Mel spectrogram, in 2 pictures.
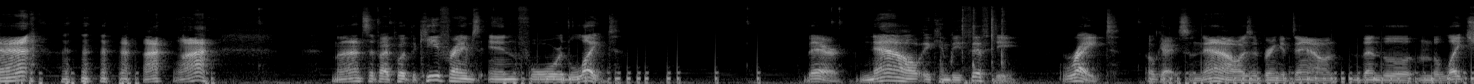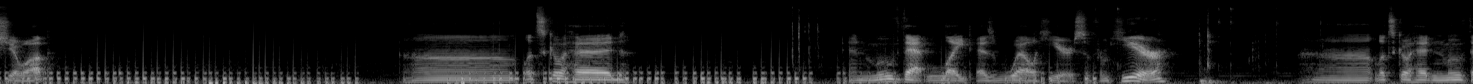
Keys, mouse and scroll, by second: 3.9 click, 5.0-7.6 drag, 8.3-10.5 drag, 11.4-26.0 drag, 28.1-28.7 scroll down 9, 28.2 i.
